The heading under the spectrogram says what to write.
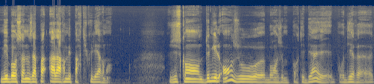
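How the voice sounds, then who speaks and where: The man's dark, mellow tone comes with big swings in loudness. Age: 60s. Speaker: cancer patient. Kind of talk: testimony. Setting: studio. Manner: halting, many hesitations.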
